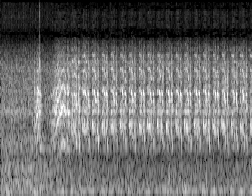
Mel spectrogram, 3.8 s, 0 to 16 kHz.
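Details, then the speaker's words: Carbureted motorcycle with suspected bad starter solenoid and leaking carb, gas sprayed in: steady quick starter whir, even compression beats about 3.5 a second, never catching. "Oh damn, you know what? It would probably help if I turn the key on."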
